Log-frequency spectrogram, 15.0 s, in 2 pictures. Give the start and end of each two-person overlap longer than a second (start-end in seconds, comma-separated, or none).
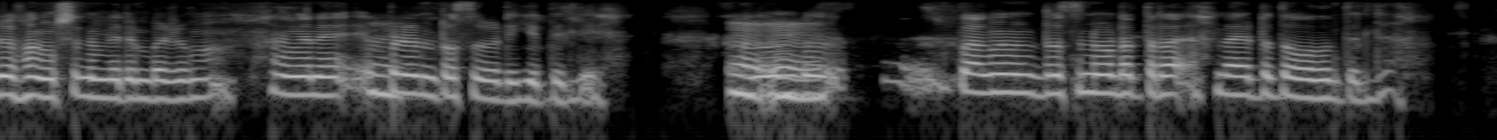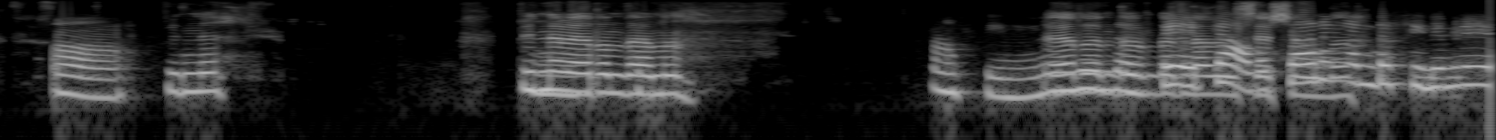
12.8-14.2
